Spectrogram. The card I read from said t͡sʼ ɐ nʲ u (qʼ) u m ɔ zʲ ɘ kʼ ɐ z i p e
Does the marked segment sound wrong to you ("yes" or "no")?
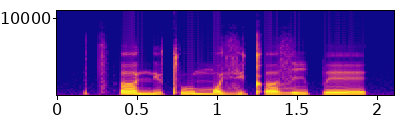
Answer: yes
